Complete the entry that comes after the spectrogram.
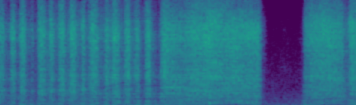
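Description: A boar-bristle hair brush, held by the handle, is brushed across the textured surface of a white foam sheet. Quick, rhythmic strokes make a bright, scratchy rubbing sound, then it becomes a steadier continuous hiss. After a brief pause, the brushing resumes.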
